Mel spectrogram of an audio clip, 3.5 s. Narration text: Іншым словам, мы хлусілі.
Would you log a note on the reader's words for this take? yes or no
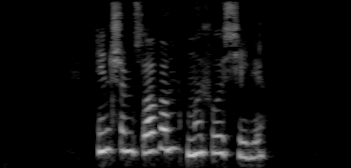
no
